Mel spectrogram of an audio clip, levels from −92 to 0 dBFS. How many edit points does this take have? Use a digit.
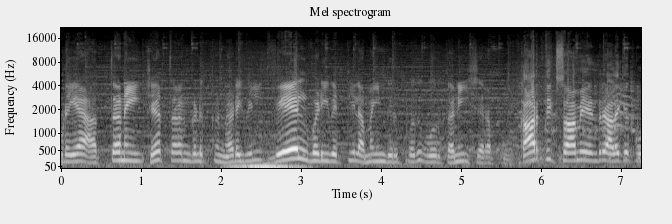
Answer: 3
